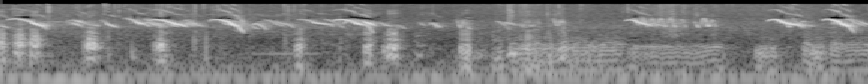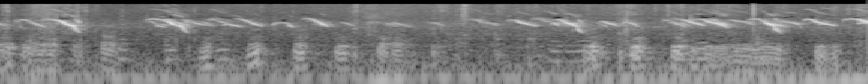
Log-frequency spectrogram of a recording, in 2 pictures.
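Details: Several baby chickens peeping in a busy chorus: high, quick descending chirps in bursts, with lower scratchy sounds and a low background hum.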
